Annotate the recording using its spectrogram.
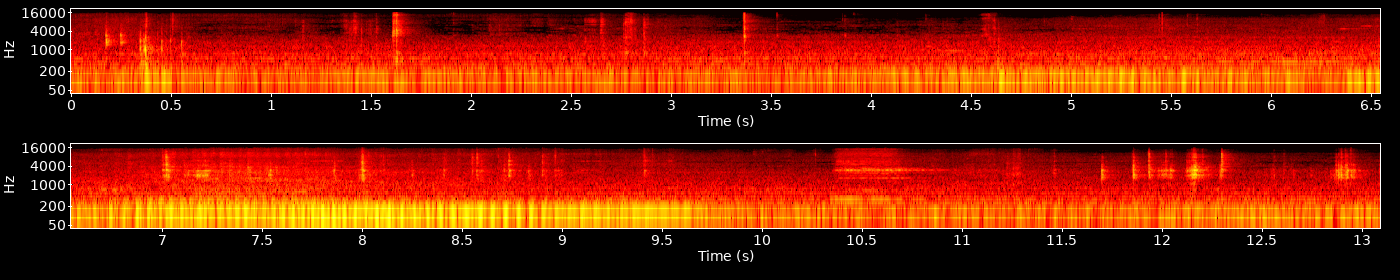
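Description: Light metal clicks of screws and tools being handled on a ceiling fan motor's metal housing as it is screwed back together, over a steady low hum that swells louder for a few seconds past the middle.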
